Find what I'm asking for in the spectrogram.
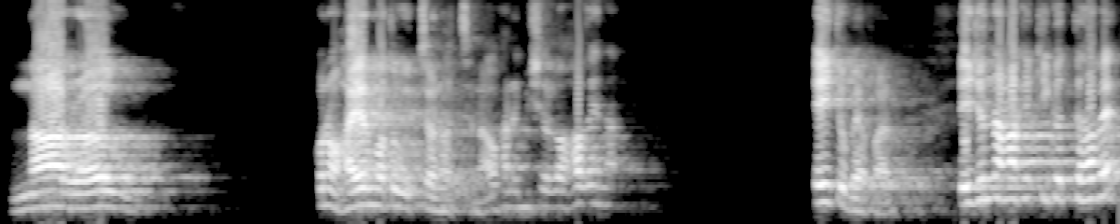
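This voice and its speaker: A man teaching Sanskrit grammar in speech, patiently repeating examples and speaking directly to his students. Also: high-pitched. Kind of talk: classroom grammar lesson. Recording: echoey room with long reverb.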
